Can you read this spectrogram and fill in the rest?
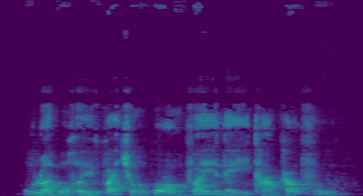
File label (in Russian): Голоса, Гонконгский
